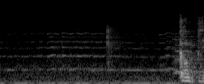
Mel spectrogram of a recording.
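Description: Soft background music of steady held notes, with a voice starting near the end.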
